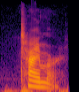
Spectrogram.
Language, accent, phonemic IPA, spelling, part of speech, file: English, US, /ˈtaɪmɚ/, timer, noun, En-us-timer.ogg
- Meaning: Agent noun of time: someone or something that times.: A device used to measure amounts of time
